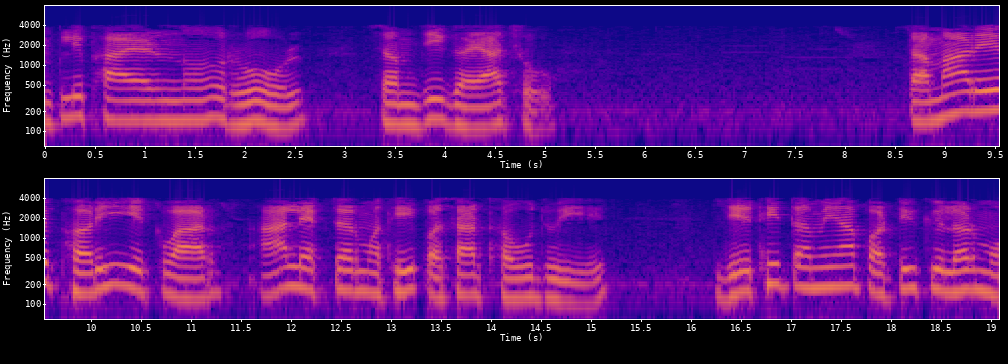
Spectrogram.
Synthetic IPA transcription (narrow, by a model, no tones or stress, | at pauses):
mplifʰajəɾnoɾol | səmd͡ʒiɡəjat͡ʃʰɔ̰ | t̪əmaɾepʰəɾiekʋaɾ | alek̚t͡ʃəɾmət̪ʰipəsaɾt̪ʰəʋũd͡ʒoie | d͡ʒet̪ʰit̪əmeapəɾʈikjuləɾmo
